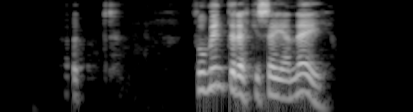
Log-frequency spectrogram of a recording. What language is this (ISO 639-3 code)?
isl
